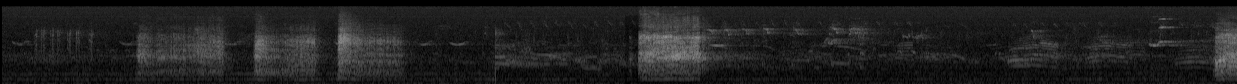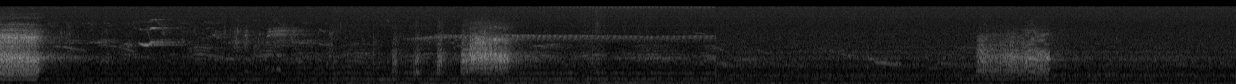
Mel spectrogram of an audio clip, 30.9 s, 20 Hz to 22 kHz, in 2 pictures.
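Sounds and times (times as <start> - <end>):
white-faced heron: 1.7 - 5.1, 6.2 - 9.0, 14.8 - 16.5, 20.4 - 22.0, 27.6 - 28.7.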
